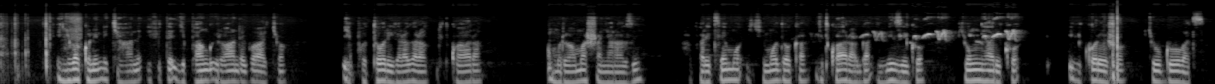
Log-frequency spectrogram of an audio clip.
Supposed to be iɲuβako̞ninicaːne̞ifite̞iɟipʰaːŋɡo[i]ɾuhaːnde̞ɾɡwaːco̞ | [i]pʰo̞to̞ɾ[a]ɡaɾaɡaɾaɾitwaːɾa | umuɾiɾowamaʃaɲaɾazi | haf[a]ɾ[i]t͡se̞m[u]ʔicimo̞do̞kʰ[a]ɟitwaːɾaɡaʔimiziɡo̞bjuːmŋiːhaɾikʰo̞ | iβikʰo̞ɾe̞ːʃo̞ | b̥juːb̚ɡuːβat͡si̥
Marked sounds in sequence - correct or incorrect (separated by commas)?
correct, correct, incorrect, correct, correct, incorrect, correct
